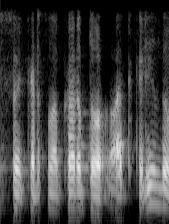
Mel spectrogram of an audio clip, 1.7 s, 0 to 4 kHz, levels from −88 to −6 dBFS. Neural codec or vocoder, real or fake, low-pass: codec, 16 kHz, 2 kbps, X-Codec, HuBERT features, trained on general audio; fake; 3.6 kHz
